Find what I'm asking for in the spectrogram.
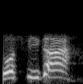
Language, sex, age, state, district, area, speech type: Bodo, female, 60+, Assam, Kokrajhar, urban, conversation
